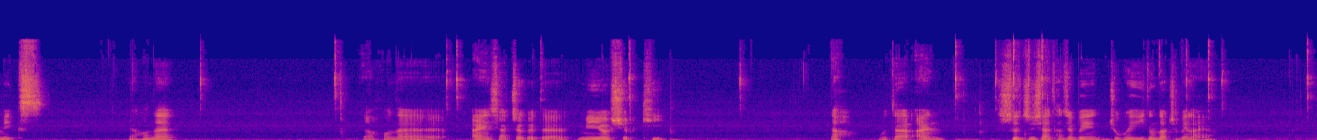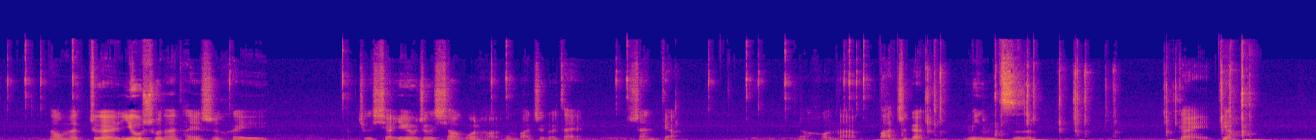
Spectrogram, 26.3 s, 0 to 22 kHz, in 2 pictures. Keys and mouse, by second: 2.1-3.5 drag, 4.6-6.5 drag, 7.6-9.8 drag, 10.1 alt+middle click, 10.4 alt+shift+middle click, 12.0 middle click, 12.3-13.2 alt+middle drag, 13.4 shift+middle drag, 13.7-14.1 alt+middle drag, 15.6-16.8 drag, 18.2 click, 19.4 click, 20.4 alt+middle click, 20.9 alt+middle click, 21.8-26.3 drag.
